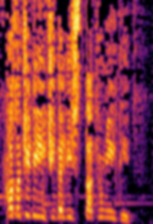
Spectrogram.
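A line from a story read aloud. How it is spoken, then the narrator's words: Shouting. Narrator (Italian): gridò uno degli spettatori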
